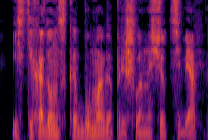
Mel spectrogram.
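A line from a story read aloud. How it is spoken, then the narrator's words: Whispered right into ear. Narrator (Russian): зашептал он в самое ухо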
